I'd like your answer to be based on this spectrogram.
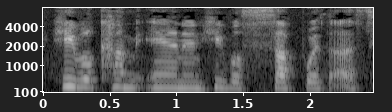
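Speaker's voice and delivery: usual speaking voice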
